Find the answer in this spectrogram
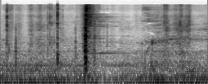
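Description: Knocks and clicks of a phone camera being handled and covered, the loudest a single sharp knock just under a second in, over a steady low hum.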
